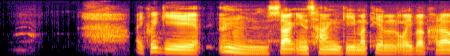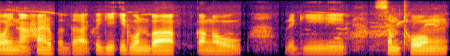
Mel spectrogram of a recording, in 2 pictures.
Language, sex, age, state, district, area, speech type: Manipuri, male, 30-45, Manipur, Tengnoupal, urban, spontaneous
